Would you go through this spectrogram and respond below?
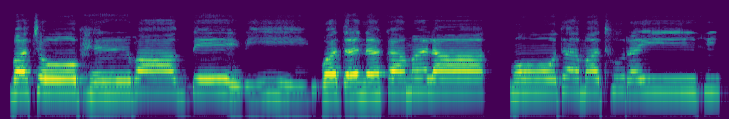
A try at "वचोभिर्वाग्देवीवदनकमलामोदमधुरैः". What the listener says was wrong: Last line, Bhagini, we should not split like that. Vachobhir vagdevi vadana kamala moda madhuraihi. Only that change, Bhagini, to chant continuously.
